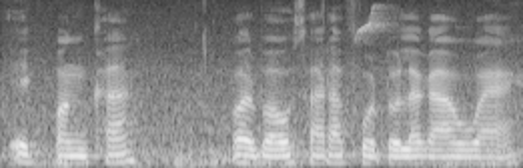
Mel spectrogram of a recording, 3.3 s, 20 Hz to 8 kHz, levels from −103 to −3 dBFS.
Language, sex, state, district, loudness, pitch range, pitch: Hindi, male, Bihar, Kaimur, -17 LUFS, 120-130 Hz, 125 Hz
